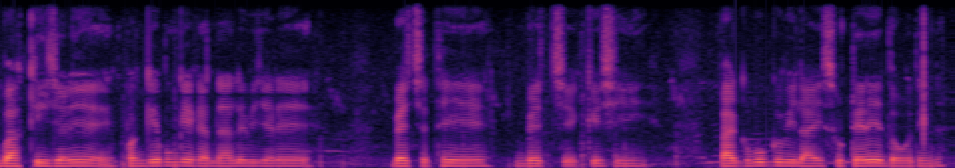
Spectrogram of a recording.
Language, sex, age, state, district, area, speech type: Dogri, male, 18-30, Jammu and Kashmir, Udhampur, rural, spontaneous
